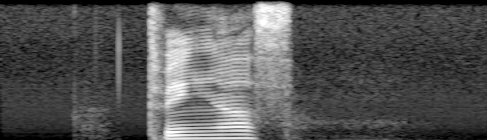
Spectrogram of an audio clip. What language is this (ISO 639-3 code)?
swe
